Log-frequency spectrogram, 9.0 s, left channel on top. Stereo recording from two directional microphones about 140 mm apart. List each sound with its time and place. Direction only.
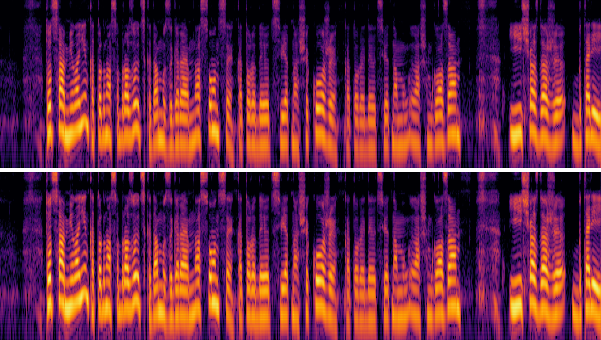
0.7 s speech: 30° right (ahead or behind)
